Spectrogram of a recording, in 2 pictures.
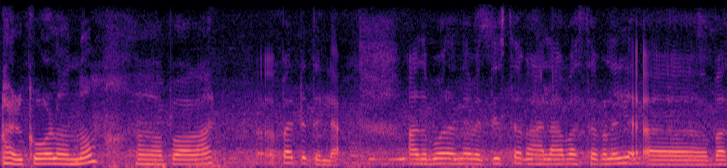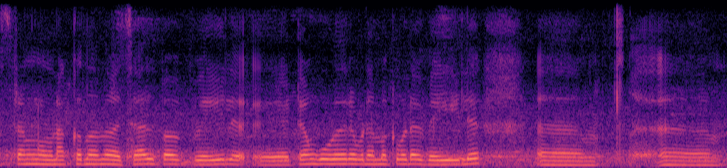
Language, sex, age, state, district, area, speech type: Malayalam, female, 30-45, Kerala, Kottayam, rural, spontaneous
